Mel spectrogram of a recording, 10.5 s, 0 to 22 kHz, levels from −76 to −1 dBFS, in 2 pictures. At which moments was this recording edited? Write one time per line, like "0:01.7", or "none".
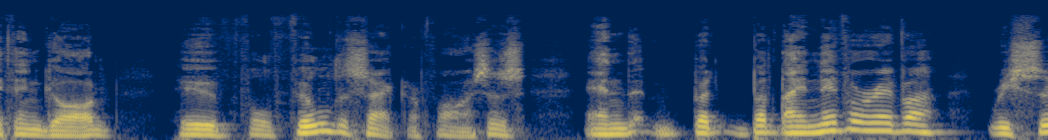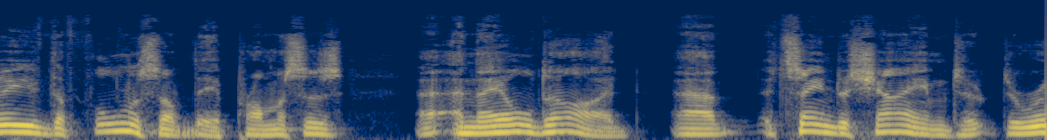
none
